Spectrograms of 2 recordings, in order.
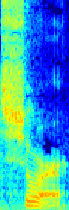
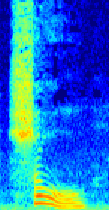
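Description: First: It is said with an American vowel. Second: It is said with a long British o vowel. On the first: "Если вы предпочитаете американский вариант, то это будет sure" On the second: "Если британский, то там долгий звук о"

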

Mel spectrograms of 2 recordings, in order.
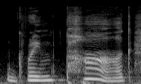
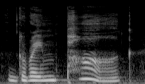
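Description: No difference in how they are said.

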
